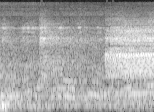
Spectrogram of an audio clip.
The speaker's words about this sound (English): There's the first buzzer.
